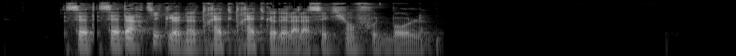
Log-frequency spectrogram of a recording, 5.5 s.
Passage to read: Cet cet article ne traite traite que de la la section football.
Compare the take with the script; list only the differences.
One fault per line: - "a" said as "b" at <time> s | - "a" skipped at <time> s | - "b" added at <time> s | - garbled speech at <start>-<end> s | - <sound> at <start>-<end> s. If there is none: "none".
none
